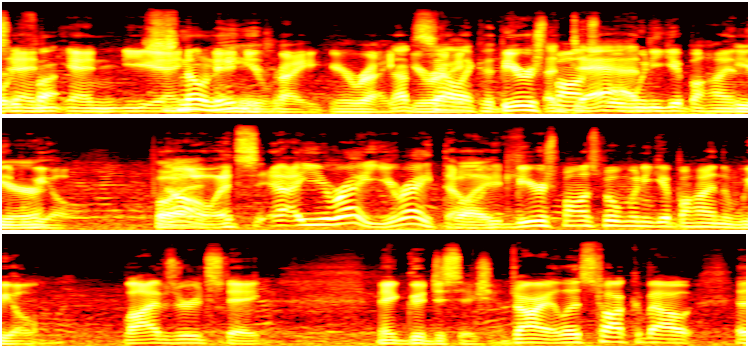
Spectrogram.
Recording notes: Come to you live from the 2023 NFL Combine.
